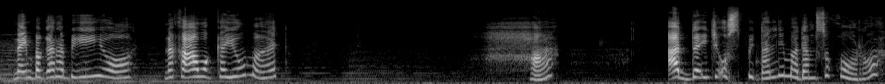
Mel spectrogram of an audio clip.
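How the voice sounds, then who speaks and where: High, bright young student teacher. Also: female voice, no room sound, exaggerated voice. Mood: alarmed. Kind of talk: Ilocano radio drama acting.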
